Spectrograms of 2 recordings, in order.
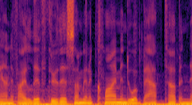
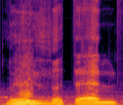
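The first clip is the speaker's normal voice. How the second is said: slow, loud inhuman call; a voice from the walls, drawn out and louder; booming summons; 4 semitones higher, 7 dB louder, much slower than usual. Acted. The city summoning the police again, slow and booming.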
